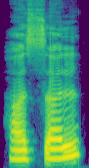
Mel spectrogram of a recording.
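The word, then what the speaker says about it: hustle: एपोसल, ब्रीसल, बसल, कैसल, fashion, हसल, listen. इसको एक बार खुद से भी रीड करिए। उसके बाद के कब साइलेंट होता है?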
